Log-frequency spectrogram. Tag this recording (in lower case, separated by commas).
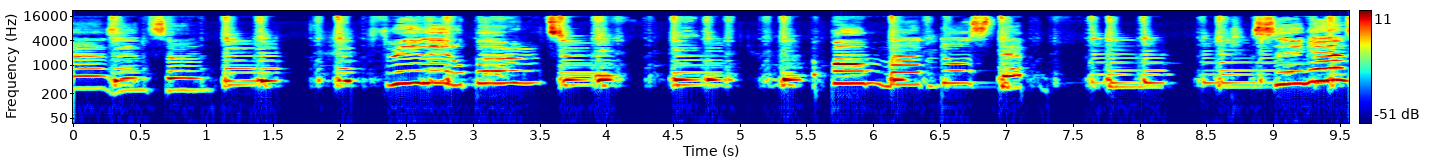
playing mandolin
